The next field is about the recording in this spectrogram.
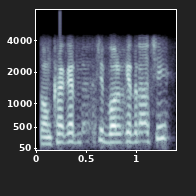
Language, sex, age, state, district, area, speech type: Odia, male, 45-60, Odisha, Sundergarh, urban, conversation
